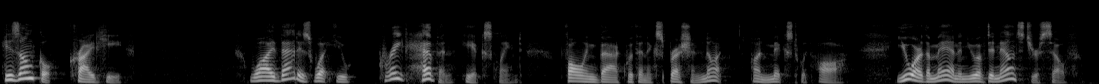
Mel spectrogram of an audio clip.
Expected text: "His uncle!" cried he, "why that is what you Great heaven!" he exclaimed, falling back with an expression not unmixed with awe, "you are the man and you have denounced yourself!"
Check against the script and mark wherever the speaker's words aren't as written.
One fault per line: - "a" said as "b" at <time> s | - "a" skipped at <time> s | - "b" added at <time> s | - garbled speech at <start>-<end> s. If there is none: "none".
none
